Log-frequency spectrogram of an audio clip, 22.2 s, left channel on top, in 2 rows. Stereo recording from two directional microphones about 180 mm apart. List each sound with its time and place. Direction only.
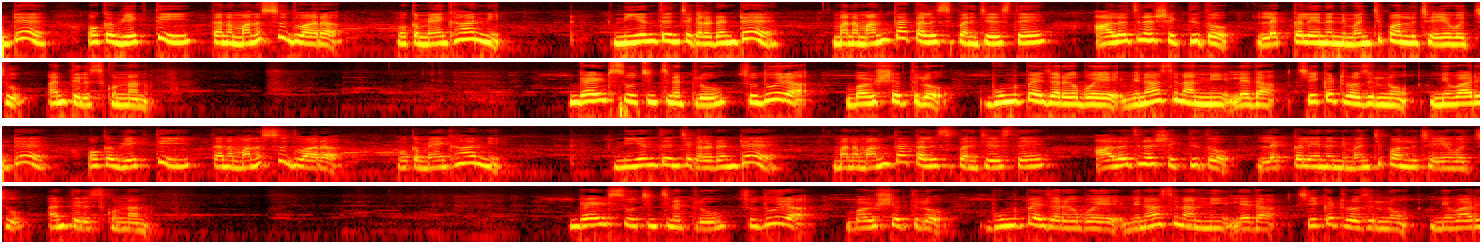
0.0 s speech: 55° left (ahead or behind)
15.4 s speech: 50° left (ahead or behind)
